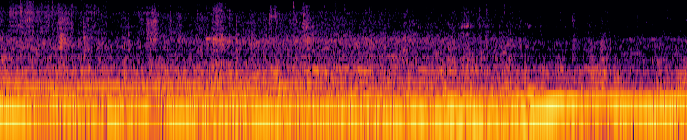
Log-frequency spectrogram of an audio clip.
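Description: Tyres skid and scrape on dry dirt.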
